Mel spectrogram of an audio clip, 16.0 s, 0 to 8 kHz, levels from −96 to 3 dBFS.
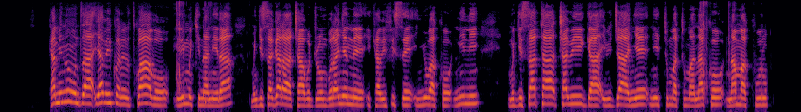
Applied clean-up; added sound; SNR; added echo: none; Chewing, mastication; 19 dB; none.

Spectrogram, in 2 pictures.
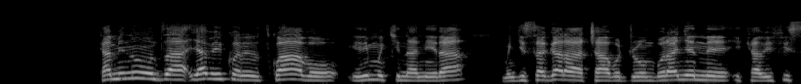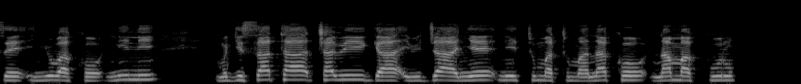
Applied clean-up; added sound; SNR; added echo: none; none; none; none.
